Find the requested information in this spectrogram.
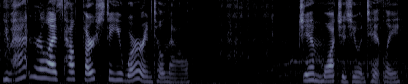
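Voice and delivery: calm, measured storytelling voice; story narration. A narrator's reading. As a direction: read it like an audiobook narrator.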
